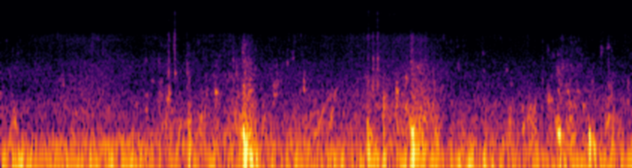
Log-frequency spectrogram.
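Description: Choppy water lapping and slapping irregularly against the hull of a small boat drifting with its motor off, over a low wind rumble on the microphone.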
